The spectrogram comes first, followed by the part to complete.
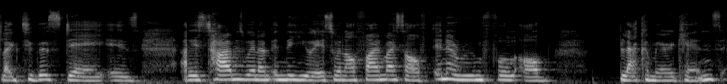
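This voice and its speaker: A woman's voice: mid-range voice, darkish tone. A woman in her thirties who grew up in South Africa, giving a personal commentary in a conversational, reflective way with frequent asides. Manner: conversational, reflective, uses asides like "you know" and "right". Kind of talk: personal video essay commentary.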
